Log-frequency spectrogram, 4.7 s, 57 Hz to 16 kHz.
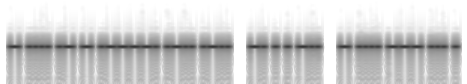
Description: Morse code, heard as a keyed tone, about 40 wpm, 700 Hz. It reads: THAT'LL NEED THOSE
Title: A Sound Of Thunder 40wpm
